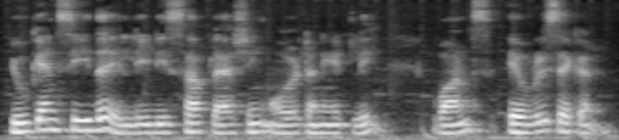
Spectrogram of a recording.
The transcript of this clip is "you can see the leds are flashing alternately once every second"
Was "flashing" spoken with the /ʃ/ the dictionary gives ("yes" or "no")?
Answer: yes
